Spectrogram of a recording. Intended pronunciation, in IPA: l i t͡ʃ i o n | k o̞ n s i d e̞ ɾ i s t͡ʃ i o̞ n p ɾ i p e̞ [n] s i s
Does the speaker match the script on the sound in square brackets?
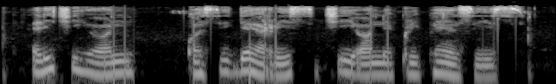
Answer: yes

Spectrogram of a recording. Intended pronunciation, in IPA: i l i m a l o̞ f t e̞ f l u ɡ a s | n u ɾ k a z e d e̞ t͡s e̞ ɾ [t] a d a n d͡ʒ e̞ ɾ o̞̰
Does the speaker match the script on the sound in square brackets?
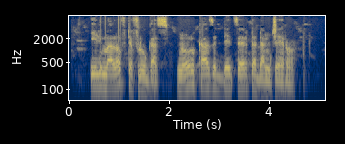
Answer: yes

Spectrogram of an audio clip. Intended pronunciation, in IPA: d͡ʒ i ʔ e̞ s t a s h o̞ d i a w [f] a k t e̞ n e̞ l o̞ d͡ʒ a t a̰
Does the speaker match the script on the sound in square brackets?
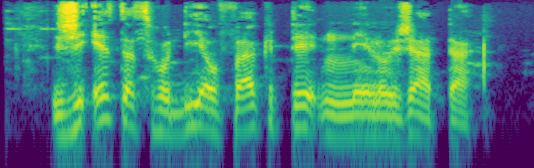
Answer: yes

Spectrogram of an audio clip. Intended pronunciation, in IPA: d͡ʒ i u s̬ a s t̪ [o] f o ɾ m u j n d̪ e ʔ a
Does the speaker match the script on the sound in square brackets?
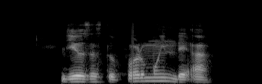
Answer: no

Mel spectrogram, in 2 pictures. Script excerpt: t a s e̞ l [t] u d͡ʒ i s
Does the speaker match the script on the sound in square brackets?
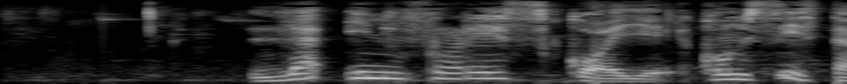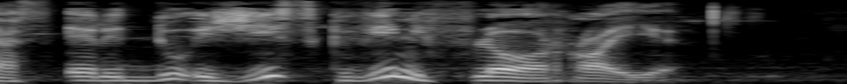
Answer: no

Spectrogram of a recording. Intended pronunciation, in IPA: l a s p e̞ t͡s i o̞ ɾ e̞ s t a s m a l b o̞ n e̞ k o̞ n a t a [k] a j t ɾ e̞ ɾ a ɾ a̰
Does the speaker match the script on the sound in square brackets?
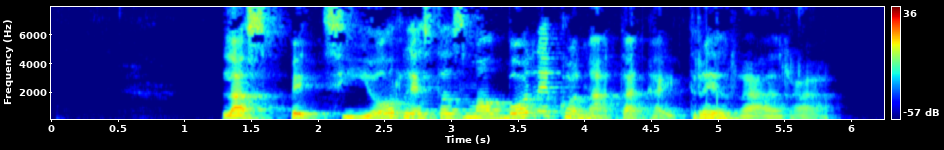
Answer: yes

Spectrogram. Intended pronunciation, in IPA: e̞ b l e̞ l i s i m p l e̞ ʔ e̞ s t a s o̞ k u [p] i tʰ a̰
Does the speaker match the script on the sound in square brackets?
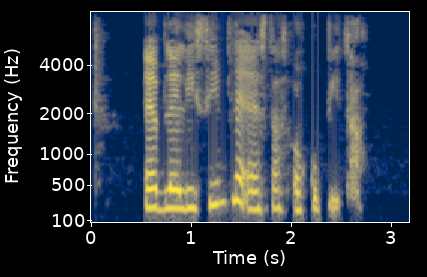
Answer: yes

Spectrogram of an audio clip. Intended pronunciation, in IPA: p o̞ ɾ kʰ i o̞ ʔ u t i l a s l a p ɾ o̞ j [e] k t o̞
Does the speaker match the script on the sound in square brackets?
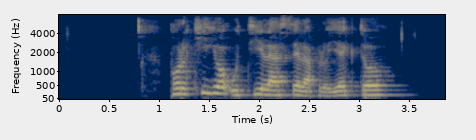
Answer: yes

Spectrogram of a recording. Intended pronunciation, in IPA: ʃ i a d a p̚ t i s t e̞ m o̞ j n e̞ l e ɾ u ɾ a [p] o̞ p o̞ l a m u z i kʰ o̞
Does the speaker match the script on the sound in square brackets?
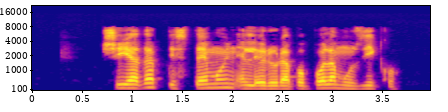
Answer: yes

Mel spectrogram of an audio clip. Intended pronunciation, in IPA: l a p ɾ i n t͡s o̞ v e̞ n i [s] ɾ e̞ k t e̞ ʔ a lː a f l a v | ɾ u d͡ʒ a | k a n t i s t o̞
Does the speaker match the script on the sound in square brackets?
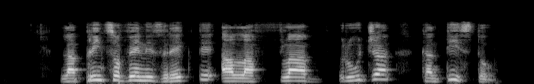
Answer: yes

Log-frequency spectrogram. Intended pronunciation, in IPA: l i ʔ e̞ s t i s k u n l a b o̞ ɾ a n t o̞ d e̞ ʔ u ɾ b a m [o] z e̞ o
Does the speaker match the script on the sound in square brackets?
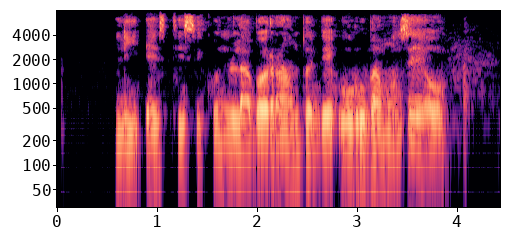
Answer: no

